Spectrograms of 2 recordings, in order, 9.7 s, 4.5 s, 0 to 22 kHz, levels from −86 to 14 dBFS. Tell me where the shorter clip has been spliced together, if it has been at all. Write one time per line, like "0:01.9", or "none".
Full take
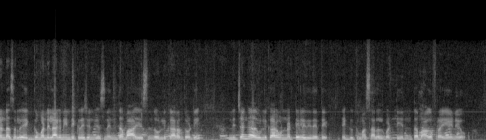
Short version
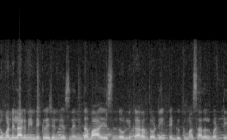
0:03.4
